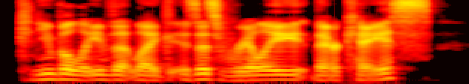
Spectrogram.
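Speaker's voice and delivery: ordinary delivery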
